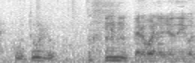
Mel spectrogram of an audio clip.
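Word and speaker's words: Cthulhu: cada uno pronuncia como la pronunciación correcta es kutulu pero bueno yo digo chulu pero vamos correcta porque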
